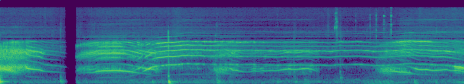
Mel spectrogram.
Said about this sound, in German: Weißt du, wie es, weißt du, wie es klingt, wenn sich zwei Luchse in der Wildnis begegnen? Nein. Es klingt so.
